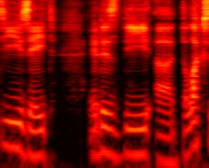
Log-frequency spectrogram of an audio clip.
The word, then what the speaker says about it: Ys: uh expensive this is yeez8 why do they have these names lacrimosa of Dana I have no idea if I'm pronouncing that correctly it's ease 8 it is the uh deluxe edition on PlayStation 5.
